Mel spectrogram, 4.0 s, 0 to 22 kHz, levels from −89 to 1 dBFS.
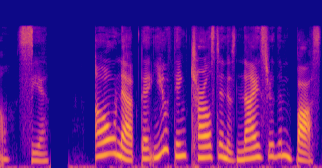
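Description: At 0.40 to 0.42 s the speech jumps forward by roughly 300 ms. This is compressed frames skipped: a run of encoded frames, about ten by the size of the jump, never reached the output, so the decoder resumed further along. The same fault recurs at 2.48 s with a smaller jump of around 70 ms, consistent with about three frames lost.

Between 0.64 and 0.87 s the audio cuts out completely for 229 ms. This is a playback stall. The output falls silent in mid-flow. The likely cause is the player running short of buffered data or its audio thread being blocked until it could refill and resume.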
